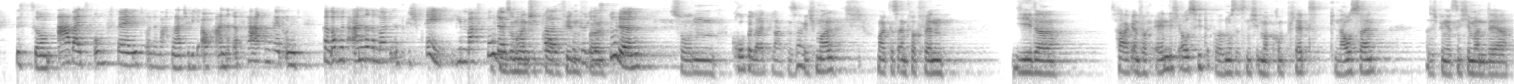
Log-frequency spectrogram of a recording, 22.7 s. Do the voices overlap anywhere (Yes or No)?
Yes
